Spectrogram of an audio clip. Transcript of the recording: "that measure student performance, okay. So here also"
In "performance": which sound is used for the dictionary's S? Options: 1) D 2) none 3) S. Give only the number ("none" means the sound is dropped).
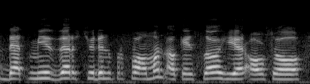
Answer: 2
